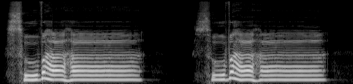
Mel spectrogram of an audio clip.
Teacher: That Vaha at the ending is brought at a high level, high pitch.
